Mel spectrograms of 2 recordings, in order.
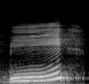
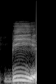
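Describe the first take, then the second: First: BI drawn out with the tone lifting; teacher's stretched BI as a prompt; emphatic, prolonged syllable. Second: Said in the usual way. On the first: Shown as a demonstration. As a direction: hold the vowel of BI long. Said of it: "prolongando a primeira sílaba". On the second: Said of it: "A criança fez".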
